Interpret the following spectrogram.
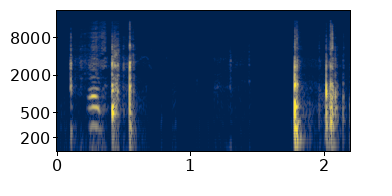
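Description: Several short clacks of plastic flying discs knocking together as they are picked up from a pile, bunched in the first half second, then one more sharp click near the end.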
